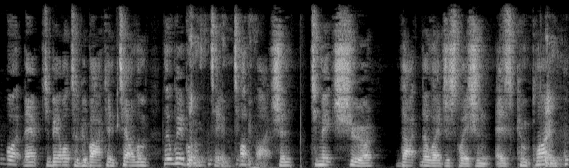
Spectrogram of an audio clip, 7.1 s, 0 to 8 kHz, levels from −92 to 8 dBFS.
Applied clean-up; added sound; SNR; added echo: neural mask model DeepFilterNet 3.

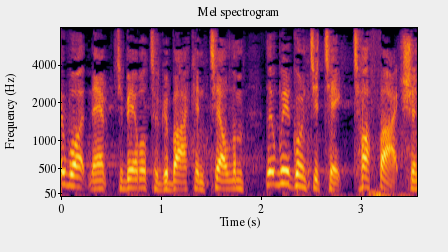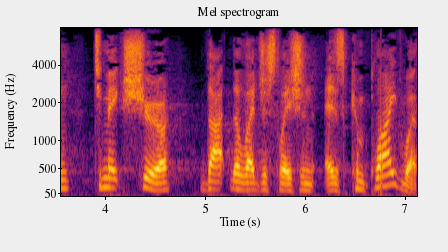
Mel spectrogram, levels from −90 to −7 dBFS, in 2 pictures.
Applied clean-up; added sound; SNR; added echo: none; none; none; none.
